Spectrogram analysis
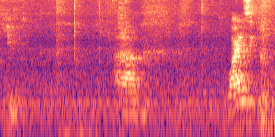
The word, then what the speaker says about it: Qt: I should say uh it's pronounced cute, apparently. And I I mispronounce it all the time, so I don't mind if you do. Um, but I I should say that QT is pronounced cute.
